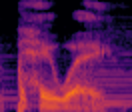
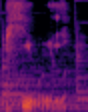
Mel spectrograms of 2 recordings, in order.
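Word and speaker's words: Pei Wei: However, unfortunately, their credit card system wasn't working properly, so I had to settle for Payway, which my wife informed me later is not pronounced Pee-Wee.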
